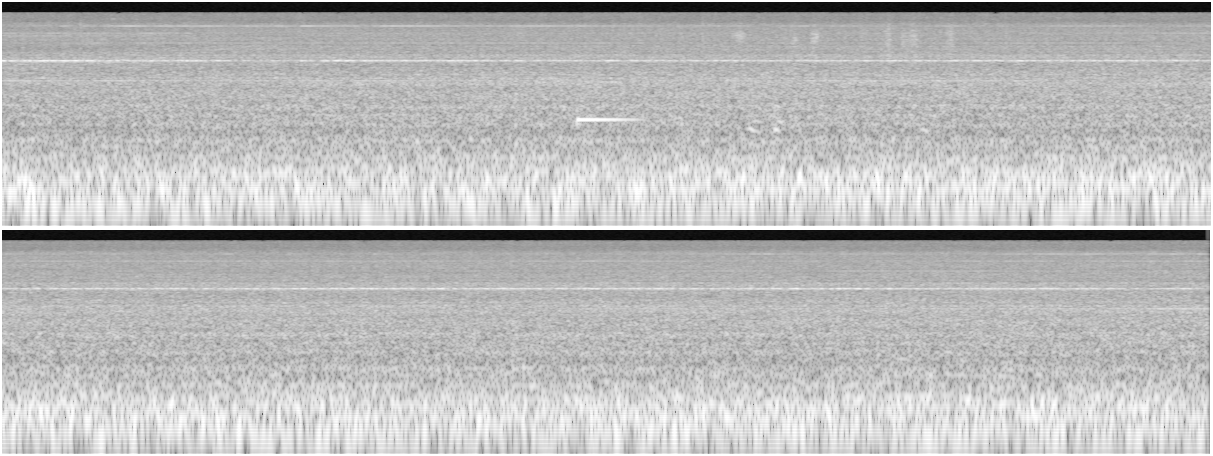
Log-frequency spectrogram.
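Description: Steady rushing cockpit noise of a private jet in cruise, heaviest in the low end, with a thin steady high whine running through it. A short tone sounds once, about four seconds in, lasting about half a second.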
